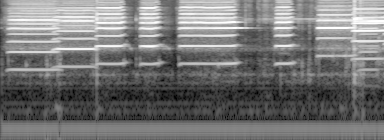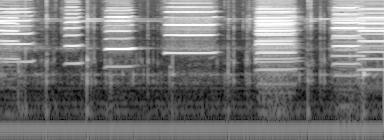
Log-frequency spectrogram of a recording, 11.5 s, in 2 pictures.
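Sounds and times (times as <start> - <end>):
trumpet: 0.0 - 11.5.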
